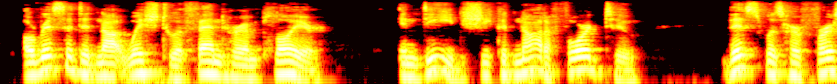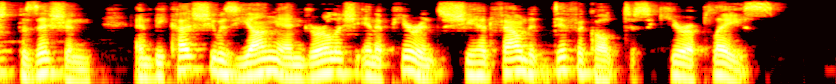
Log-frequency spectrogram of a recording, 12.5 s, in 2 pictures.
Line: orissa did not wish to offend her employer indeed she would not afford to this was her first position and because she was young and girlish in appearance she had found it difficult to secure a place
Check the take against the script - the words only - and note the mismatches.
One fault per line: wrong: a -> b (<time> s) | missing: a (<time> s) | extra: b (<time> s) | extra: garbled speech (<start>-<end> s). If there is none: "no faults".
wrong: would -> could (3.7 s)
